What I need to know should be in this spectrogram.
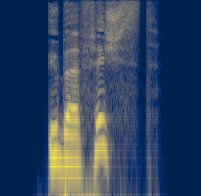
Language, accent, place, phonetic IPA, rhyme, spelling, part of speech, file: German, Germany, Berlin, [yːbɐˈfɪʃst], -ɪʃst, überfischst, verb, De-überfischst.ogg
- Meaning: second-person singular present of überfischen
